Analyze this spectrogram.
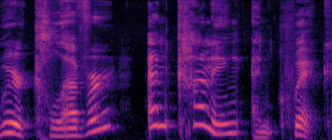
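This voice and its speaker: In a put-on character voice, a female-sounding voice with a high pitch and cheerful tone talks at a fairly slow pace. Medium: read story. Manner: cheerful, teacherly.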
